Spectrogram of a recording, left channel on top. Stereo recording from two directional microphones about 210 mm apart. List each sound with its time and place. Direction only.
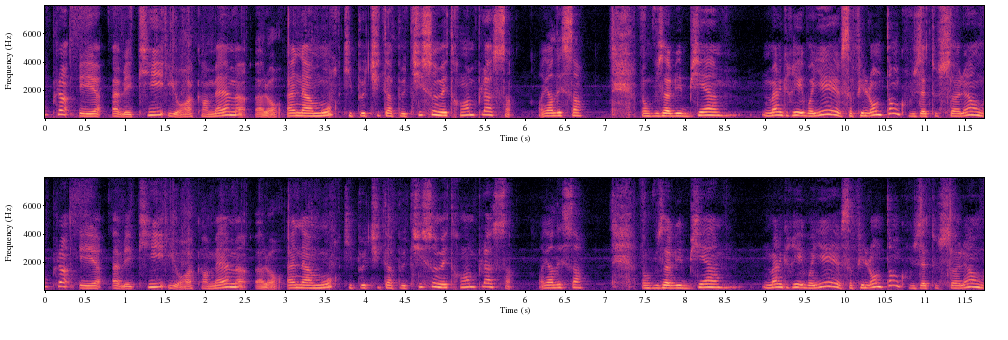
0.1 s speech: 55° left (ahead or behind)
